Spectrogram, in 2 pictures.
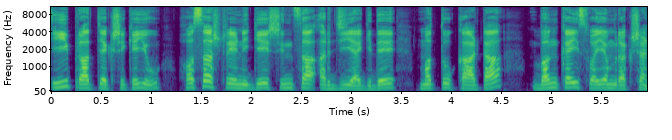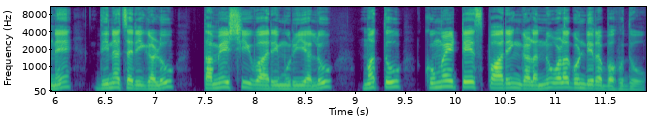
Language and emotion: Kannada, neutral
